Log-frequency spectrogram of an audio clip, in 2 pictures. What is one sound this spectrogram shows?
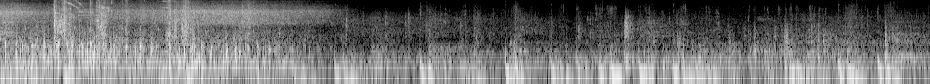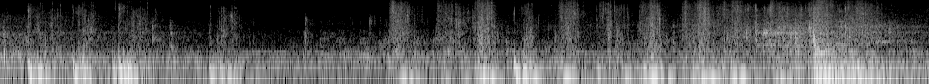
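Footsteps crunch steadily over rough ground.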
